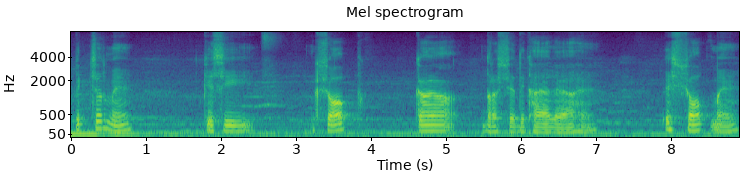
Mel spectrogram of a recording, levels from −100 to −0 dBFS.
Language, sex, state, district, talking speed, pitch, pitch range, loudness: Hindi, male, Rajasthan, Jaipur, 85 wpm, 100 Hz, 90-115 Hz, -19 LUFS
